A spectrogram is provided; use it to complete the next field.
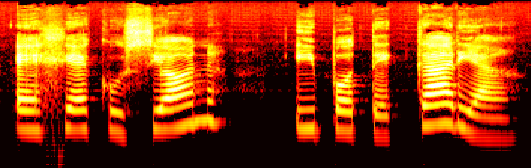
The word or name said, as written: ejecucion hipotecaria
